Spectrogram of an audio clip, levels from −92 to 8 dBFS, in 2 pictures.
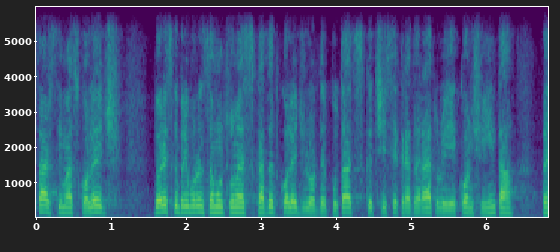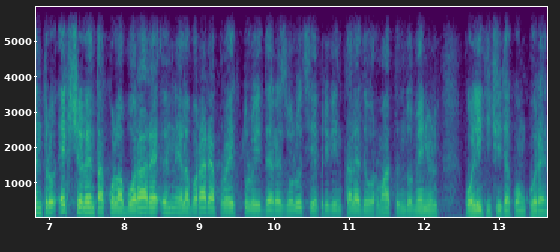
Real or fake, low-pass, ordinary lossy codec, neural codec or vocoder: real; 5.4 kHz; Opus, 32 kbps; none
